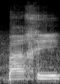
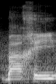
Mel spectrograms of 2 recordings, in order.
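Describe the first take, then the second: No difference in how they are said.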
